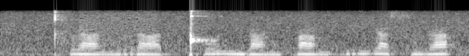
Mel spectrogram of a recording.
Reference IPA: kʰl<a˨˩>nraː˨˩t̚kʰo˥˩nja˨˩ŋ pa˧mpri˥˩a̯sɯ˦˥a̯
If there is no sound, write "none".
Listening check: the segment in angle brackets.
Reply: a˨˩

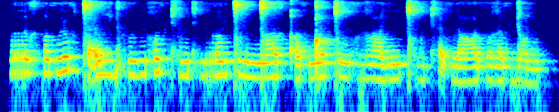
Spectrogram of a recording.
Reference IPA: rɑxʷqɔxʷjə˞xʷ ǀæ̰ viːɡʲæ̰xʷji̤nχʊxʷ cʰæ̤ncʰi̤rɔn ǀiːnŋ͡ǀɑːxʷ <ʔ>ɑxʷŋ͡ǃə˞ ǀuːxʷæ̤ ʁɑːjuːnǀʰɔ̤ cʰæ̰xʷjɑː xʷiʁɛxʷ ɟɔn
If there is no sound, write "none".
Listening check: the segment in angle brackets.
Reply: qʼ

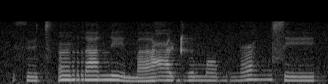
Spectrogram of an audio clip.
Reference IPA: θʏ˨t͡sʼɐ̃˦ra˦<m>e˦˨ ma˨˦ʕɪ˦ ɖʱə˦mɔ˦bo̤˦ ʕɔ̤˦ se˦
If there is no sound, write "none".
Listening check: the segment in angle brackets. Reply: n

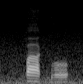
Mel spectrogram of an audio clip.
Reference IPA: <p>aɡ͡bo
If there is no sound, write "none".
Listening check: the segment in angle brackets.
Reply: p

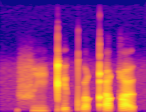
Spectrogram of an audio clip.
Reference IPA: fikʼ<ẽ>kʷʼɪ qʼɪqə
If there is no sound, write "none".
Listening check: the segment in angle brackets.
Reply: e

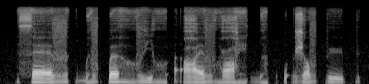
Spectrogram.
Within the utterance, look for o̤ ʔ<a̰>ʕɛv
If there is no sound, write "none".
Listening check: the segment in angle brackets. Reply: a̰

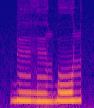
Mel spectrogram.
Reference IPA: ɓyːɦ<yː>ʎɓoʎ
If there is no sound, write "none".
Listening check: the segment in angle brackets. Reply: yː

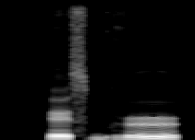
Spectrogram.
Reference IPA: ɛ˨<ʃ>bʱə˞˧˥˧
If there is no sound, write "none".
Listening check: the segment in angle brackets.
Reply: s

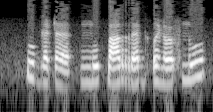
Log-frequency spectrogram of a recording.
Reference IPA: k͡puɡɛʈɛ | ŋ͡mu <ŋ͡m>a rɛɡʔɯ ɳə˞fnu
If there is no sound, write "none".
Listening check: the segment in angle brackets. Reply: k͡p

